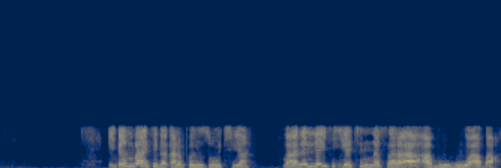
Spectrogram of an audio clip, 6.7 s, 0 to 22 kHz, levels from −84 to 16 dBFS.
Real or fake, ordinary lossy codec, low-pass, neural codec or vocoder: fake; none; 5.4 kHz; codec, 16 kHz, 2 kbps, FreqCodec, smaller model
